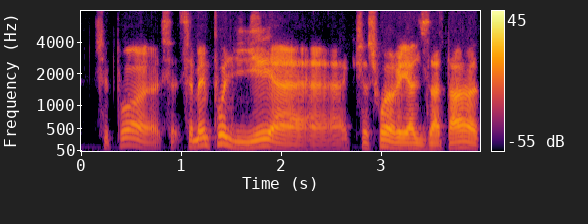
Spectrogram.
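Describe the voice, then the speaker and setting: In a Quebec accent, the speaker goes at a very slow pace with ordinary pitch variation. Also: man. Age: 60s. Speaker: film art director. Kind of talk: interview. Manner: halting.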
